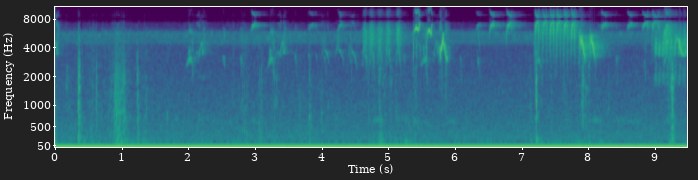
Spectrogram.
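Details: Cinereous tit (gelatik batu) used as a lure sound for catching birds: scattered thin high chirps and short sharp notes, sparse at first, then denser clustered bursts near the end, over a steady faint hiss.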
